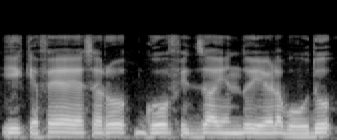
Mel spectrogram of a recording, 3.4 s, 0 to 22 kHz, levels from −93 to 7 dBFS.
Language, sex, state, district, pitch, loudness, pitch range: Kannada, male, Karnataka, Bangalore, 110 Hz, -14 LUFS, 105-115 Hz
